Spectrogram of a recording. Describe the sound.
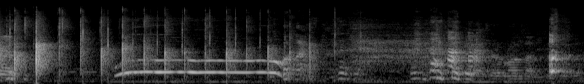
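Hands clap in a quick, uneven run of sharp, crisp slaps that continue for several seconds. Voices cheer alongside the clapping, including one long, steady held note partway through.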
